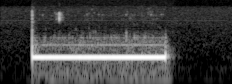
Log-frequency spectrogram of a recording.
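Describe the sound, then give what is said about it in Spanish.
A single steady telephone tone, about one second long, sounds alone after a call drops and the line is redialed. It opens with a sharp click, holds one even mid pitch and stops cleanly. “Ya le estoy marcando. Se cortó esta estupidez.”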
